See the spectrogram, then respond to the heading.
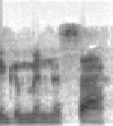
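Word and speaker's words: gomenasai: And I kept saying it wrong though. I was like, gomine, I'm supposed to say gominasai. And like Tade said, gominasai.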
